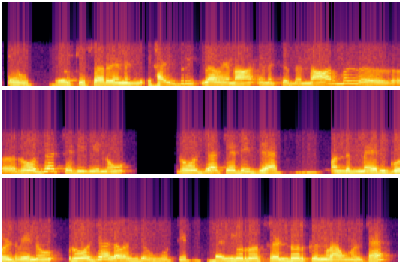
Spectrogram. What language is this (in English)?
Tamil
